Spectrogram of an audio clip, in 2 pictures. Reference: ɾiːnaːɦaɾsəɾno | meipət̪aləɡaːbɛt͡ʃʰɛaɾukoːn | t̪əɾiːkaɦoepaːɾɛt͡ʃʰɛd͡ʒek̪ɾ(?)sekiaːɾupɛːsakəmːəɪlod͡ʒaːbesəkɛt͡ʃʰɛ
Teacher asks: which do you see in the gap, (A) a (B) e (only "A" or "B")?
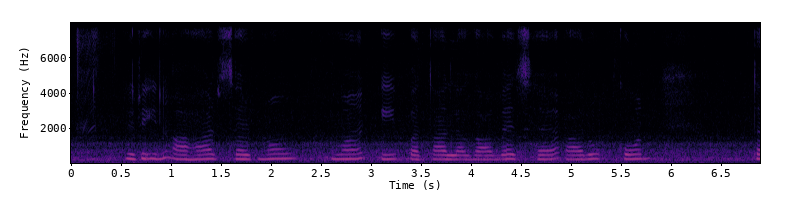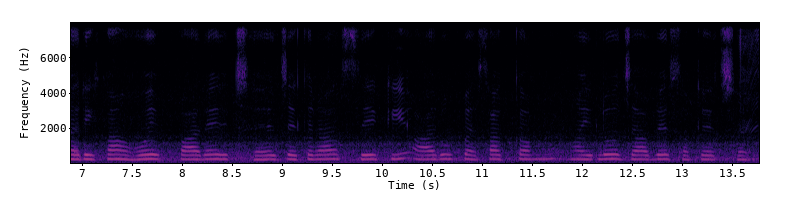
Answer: A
